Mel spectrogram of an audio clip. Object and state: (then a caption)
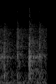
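Small box with a toy inside. A small closed box with a toy dog figure inside is shaken to check whether anything is in it. Three light, bright rattling knocks are heard as the toy shifts against the box, confirming something is inside.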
